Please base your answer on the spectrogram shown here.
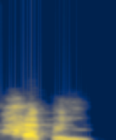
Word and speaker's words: Happel: ir en alemán, pero es bastante fácil, es Happel, no es muy Happel, difícil, simple, cortito y al pie. claro. Es casi como la aplicación de cita Happen, pero este es Happel. Exactamente, es como la explicación de Cita Happen, pero en vez de la L, Perfecto, de la N, la L.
